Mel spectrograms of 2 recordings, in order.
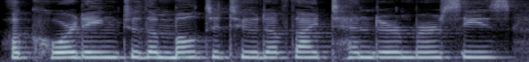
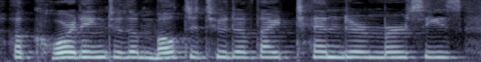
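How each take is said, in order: Both takes have the same delivery.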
